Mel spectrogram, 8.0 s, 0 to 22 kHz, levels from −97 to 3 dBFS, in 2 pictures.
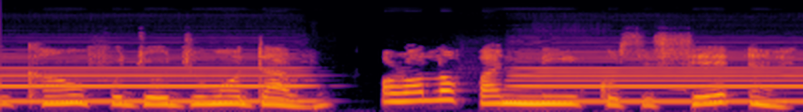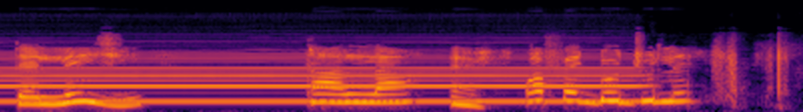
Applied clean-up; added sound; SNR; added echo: none; Wind instrument, woodwind instrument; 4 dB; none.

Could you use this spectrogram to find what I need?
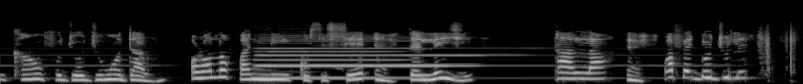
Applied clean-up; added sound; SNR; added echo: classical method log-MMSE.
